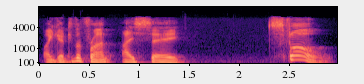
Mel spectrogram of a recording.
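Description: A man co-hosts a casual talk show and tells his stories with a wry, dry humor. His voice sits at an ordinary middle pitch, and his delivery is loose and conversational. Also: wildly swooping pitch, slow, fairly bright tone, breathy edge, highs cut off. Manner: wry anecdotal storyteller. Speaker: co-host. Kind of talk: casual storytelling.

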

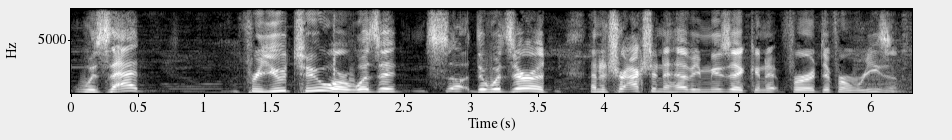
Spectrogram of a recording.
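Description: A man hosting a podcast, asking questions haltingly as he searches for words. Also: sits high, a little mellow, dry recording, soft background music. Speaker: podcast host. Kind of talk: interview questions.

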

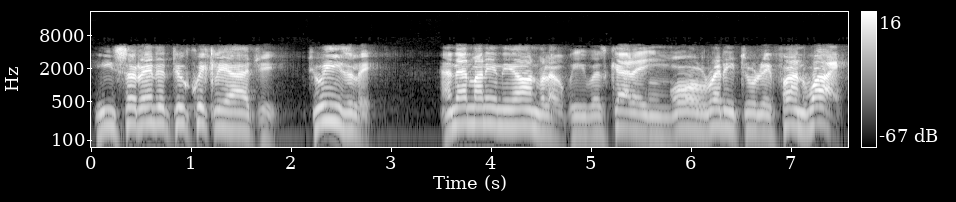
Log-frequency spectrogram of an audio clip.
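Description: An actor playing an imperious, irritable, money-minded detective in a 1950s radio drama, speaking with pompous, formal, precise diction. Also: male voice, a little high, moderate pace, natural voice. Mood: irritable, dismissive. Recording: dull, band-limited 1950s radio recording.

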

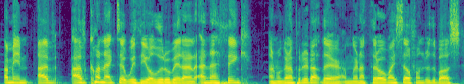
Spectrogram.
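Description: Higher-pitched man, chatty and effusive. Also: fairly even intonation, quick pace, smooth, no room sound. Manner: effusive, repeats words and phrases. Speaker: podcast co-host. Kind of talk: casual, chatty live show hosting.

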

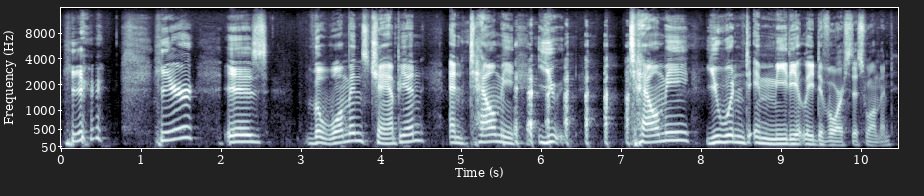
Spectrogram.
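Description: A man's voice: a little high, very animated, slow. A man hosting a comedy podcast with casual, crude joking banter and a chuckling delivery.

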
